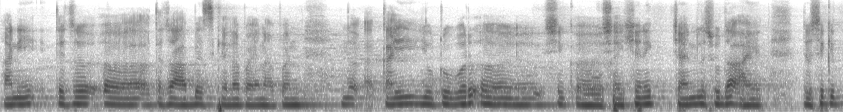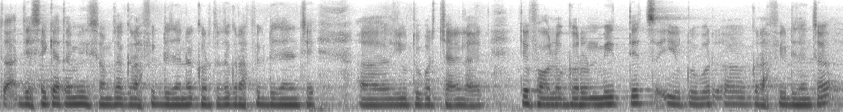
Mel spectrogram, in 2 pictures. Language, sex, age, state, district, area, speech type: Marathi, male, 18-30, Maharashtra, Jalna, rural, spontaneous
